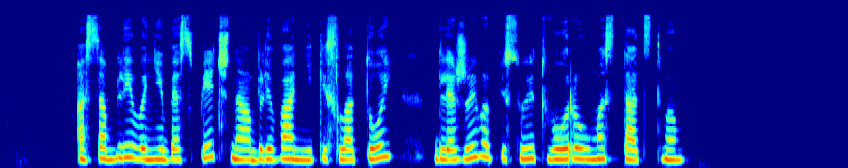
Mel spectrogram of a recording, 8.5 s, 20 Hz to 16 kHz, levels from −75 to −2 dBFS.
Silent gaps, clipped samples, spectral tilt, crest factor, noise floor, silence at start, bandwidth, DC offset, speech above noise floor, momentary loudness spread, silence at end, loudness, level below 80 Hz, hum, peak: none; under 0.1%; -4.5 dB/octave; 18 dB; -80 dBFS; 0.8 s; 11.5 kHz; under 0.1%; 57 dB; 6 LU; 1.65 s; -24 LUFS; -78 dBFS; none; -8 dBFS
